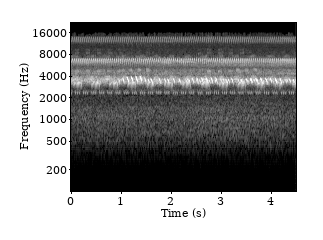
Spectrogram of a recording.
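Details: Night chorus of bell crickets and other crickets at Narita, Chiba, Japan, recorded with a TASCAM Portacapture X8: layered high ringing trills with bursts of rapid pulsed chirps swelling in the middle.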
